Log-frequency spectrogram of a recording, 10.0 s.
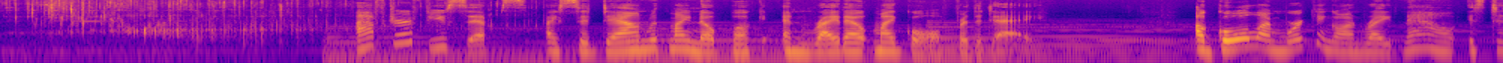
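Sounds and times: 
fresh coffee pouring into a cup: 0.0s - 3.6s
speech: 2.2s - 7.0s, 8.0s - 10.0s.

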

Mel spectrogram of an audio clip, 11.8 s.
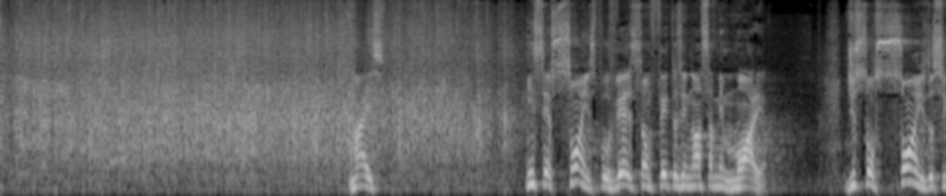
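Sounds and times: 
applause: 0.0s - 6.8s
speech: 4.4s - 4.9s, 6.6s - 9.7s, 10.6s - 11.8s.

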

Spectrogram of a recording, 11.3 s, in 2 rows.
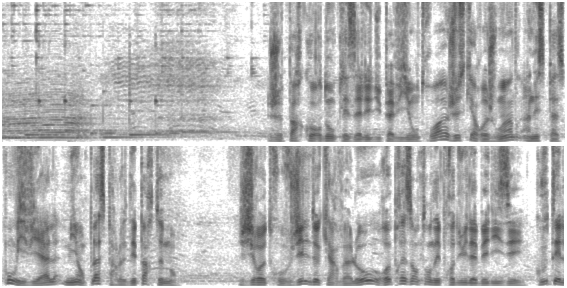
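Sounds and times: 
cattle mooing at the Salon de l'Agriculture: 0.0s - 2.2s
speech: 2.7s - 11.2s.

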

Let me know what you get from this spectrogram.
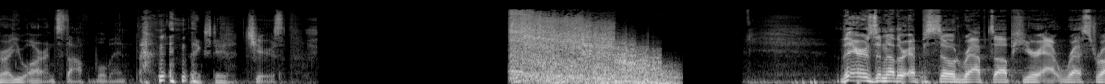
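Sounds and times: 
speech: 0.0s - 3.2s, 8.4s - 11.0s
power failure bang: 5.1s - 6.8s.

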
